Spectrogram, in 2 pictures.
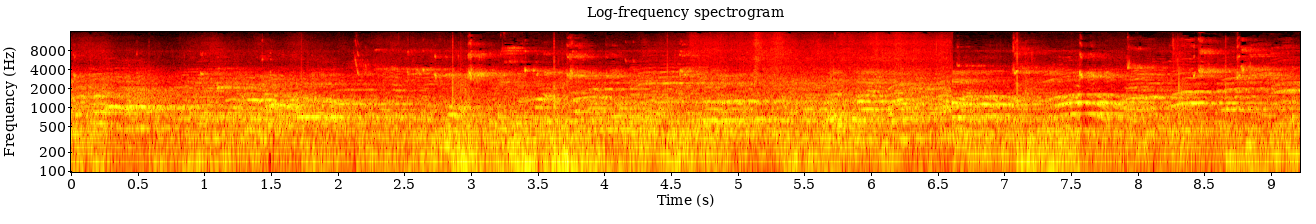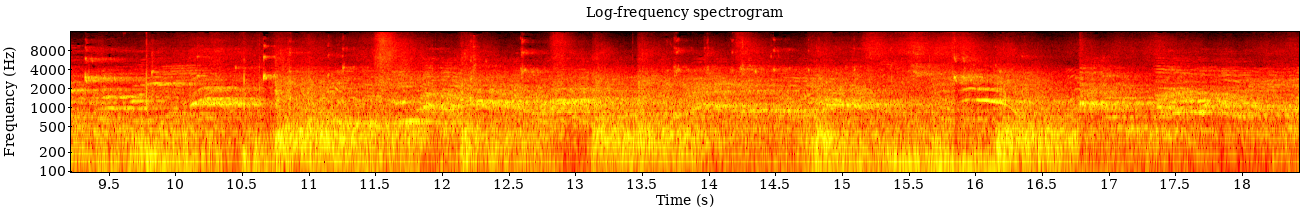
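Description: A basketball being dribbled on a hardwood gym floor, the bounces echoing in a large hall, with indistinct voices throughout.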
